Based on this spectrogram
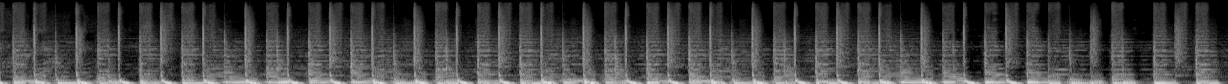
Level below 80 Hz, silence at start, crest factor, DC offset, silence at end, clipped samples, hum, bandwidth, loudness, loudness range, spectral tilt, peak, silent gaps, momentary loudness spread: -20 dBFS; 0 s; 14 dB; under 0.1%; 0.05 s; under 0.1%; none; 20 kHz; -19 LUFS; 0 LU; -5.5 dB/octave; -4 dBFS; none; 3 LU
